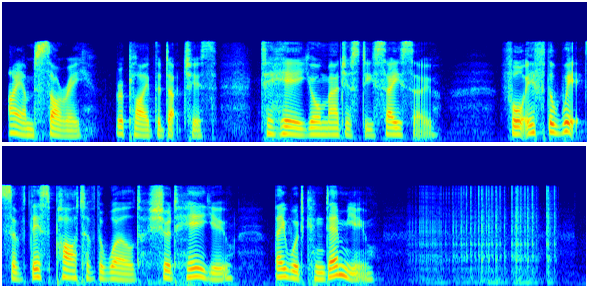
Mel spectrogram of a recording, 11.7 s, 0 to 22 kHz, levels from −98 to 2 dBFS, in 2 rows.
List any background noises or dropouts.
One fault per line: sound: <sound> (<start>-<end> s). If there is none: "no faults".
sound: squeak (9.9-11.4 s)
